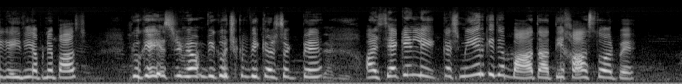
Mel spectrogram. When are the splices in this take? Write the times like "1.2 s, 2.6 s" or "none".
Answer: none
